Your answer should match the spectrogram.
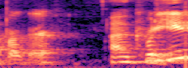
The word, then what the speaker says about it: Whataburger: everyone Yeah, 'cause says I'm- Waterburger. And I'm Yeah. like, that's not what it is, though. I feel like that's my accent, though, is that's why I Yeah. say Whataburger.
